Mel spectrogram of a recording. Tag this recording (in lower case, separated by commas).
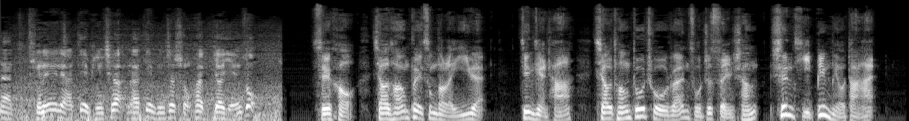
speech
